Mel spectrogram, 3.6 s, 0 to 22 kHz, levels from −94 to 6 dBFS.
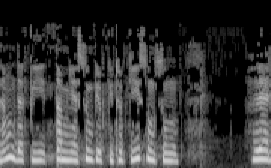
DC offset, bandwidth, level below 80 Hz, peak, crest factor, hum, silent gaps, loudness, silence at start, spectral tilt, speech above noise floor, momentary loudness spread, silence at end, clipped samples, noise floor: under 0.1%; 11.5 kHz; -60 dBFS; -2 dBFS; 16 dB; none; none; -18 LUFS; 0 s; -6.5 dB/octave; 45 dB; 6 LU; 0 s; under 0.1%; -62 dBFS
